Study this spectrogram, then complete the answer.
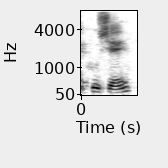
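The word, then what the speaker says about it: kushe: to say it so some people say cush K sh e it's kind of well it's not really an e but you know we say k SS sh he um so cush is how you say it I have an American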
